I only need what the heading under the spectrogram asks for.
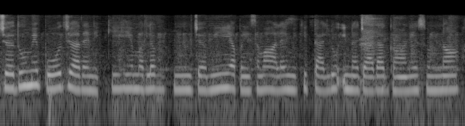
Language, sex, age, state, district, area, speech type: Dogri, female, 18-30, Jammu and Kashmir, Reasi, rural, spontaneous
